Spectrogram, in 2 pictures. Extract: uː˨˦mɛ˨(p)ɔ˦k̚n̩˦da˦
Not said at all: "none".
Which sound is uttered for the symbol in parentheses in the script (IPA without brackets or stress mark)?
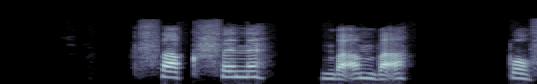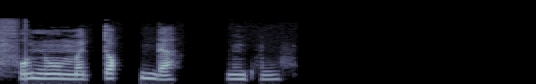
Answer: t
